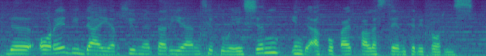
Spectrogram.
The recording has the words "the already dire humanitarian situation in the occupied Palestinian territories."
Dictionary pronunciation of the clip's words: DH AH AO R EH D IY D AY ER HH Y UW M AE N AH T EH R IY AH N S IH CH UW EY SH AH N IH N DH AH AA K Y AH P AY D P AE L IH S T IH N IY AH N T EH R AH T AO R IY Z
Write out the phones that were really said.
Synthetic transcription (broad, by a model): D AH AO R EH D IY D AY ER HH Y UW M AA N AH T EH R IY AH N S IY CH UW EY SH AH N IH N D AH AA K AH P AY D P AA L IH S T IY N T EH R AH T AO R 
